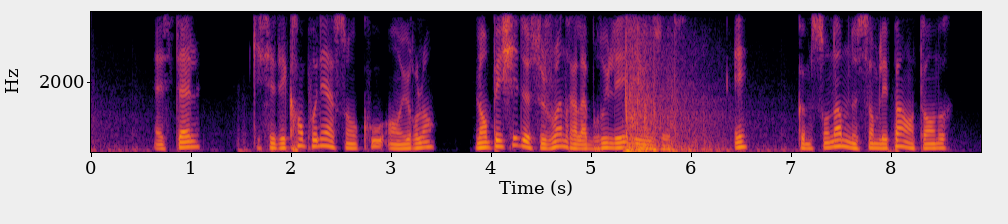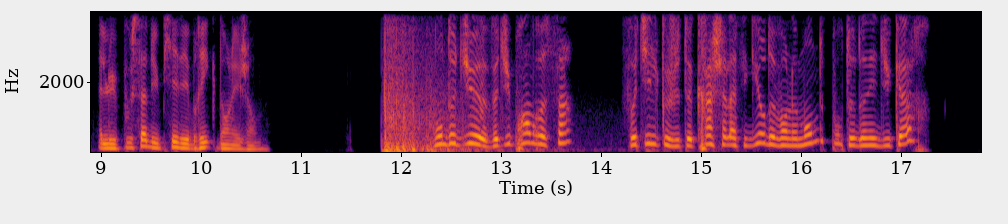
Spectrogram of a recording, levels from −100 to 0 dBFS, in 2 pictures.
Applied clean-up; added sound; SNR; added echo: none; Boom; 12 dB; none.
